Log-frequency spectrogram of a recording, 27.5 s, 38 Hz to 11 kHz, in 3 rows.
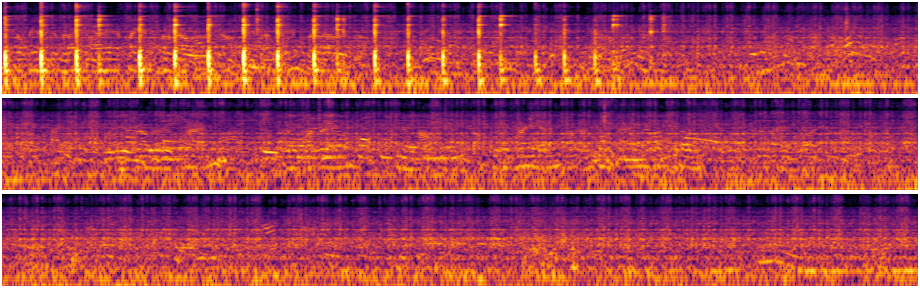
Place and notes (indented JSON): {
  "title": "vianden, castle, blacksmith",
  "date": "2011-08-09 21:18:00",
  "description": "A blacksmith working with traditional tools and an open fire, demonstrating traditional handcraft skills surrounded by Visitors.\nVianden, Schloss, Schmied\nEin Schmied arbeitet mit traditionellen Werkzeugen und einem offenen Feuer, er demonstriert traditionelle Handwerkskunst, umringt von Zuschauern.\nVianden, château, forgeron\nUn forgeron travaillant avec des outils traditionnels sur un feu ouvert, présentant l’art traditionnel de son métier aux visiteurs qui l’entourent.\nProject - Klangraum Our - topographic field recordings, sound objects and social ambiences",
  "latitude": "49.94",
  "longitude": "6.20",
  "timezone": "Europe/Luxembourg"
}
